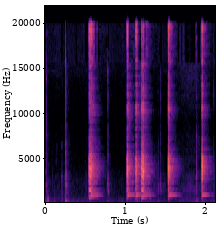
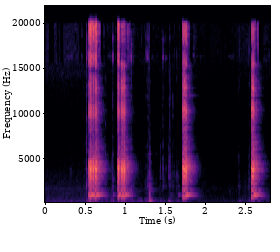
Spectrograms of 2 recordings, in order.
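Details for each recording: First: Vintage mid-1970s Norelco Smokey HB-0933A smoke detector with Delta-Larm squealer horn, powered by a used battery taken from a Honeywell TC89B: short, sharp high-pitched chirps in quick irregular bursts over silence, a low-battery warning chirp on connection. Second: Vintage mid-1970s Norelco Smokey HB-0933A smoke detector with Delta-Larm squealer horn, tested after reconnecting the battery: a few short chirps, then a loud continuous high shrill test tone of about three seconds, seemingly louder than before; alarm sounds normal.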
